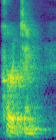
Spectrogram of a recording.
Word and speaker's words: curtain: Make sure you make that R sound in the middle, curtain.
